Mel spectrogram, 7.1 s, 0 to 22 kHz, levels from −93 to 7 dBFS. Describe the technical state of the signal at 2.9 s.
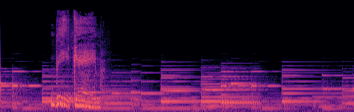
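At 2.9 s the signal is intact, with no fault present at that moment.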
